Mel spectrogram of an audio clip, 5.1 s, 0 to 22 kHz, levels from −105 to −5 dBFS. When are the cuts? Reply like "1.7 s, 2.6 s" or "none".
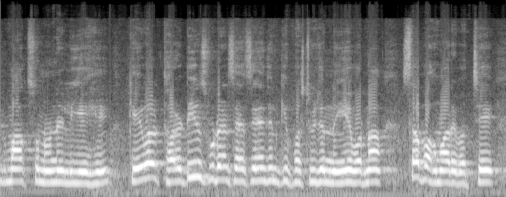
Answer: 1.2 s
